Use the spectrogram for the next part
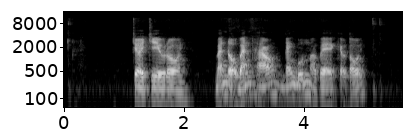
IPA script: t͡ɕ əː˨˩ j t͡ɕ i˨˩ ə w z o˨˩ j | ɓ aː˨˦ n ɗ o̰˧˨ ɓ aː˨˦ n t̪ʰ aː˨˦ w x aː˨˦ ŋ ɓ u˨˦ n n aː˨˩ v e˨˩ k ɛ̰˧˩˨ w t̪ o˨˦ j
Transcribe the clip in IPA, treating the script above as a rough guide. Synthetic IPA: t͡ɕ əː˨˩ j t͡ɕ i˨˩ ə w z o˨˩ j | ɓ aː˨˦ n ɗ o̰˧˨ ɓ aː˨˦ n t̪ʰ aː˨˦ w ɣ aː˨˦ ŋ ɓ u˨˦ n m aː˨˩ v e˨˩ k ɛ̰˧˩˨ w t̪ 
